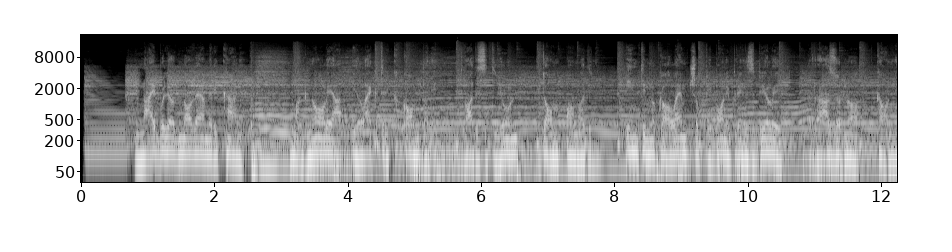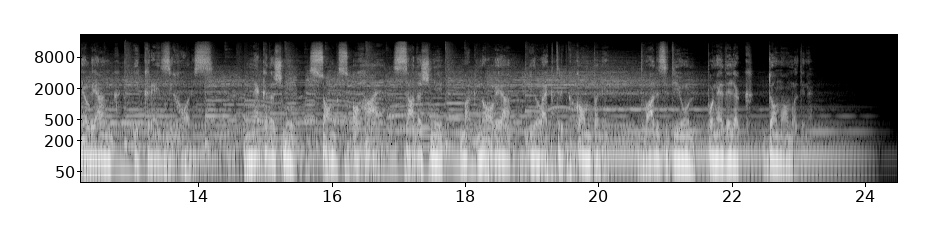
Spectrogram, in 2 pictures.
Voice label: Radio commercial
